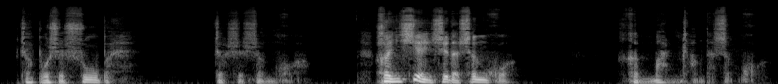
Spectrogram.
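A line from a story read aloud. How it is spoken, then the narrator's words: Sighing. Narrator (Chinese): 叹息着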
